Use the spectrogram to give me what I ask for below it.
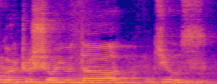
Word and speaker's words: Guice: google built library that we call pronounce as a juice okay so i using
